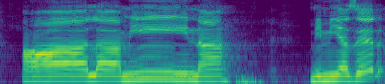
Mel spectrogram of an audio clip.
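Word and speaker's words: العالمين: হরফ হলো এই ইয়াটা মদের হরফ থাকলে সেখানে তিন আলিফ টান দিতে হবে তো এখানে আমরা তিন আলিফ টান দিব আলামিন এবার এখান থেকে আলহামদু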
